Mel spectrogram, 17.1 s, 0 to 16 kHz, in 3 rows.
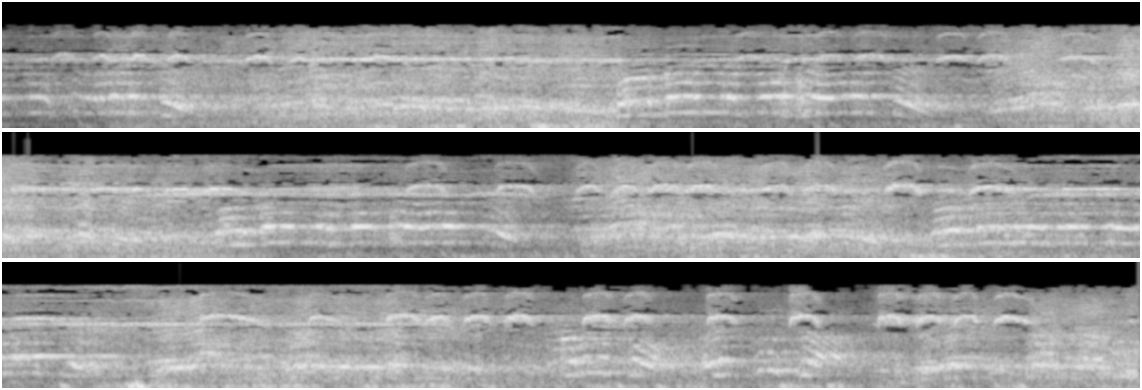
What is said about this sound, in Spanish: En la convocatoria hemos escuchado algunos de los gritos de las proclamas que ya escuchamos en las manifestaciones del 20 de abril.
